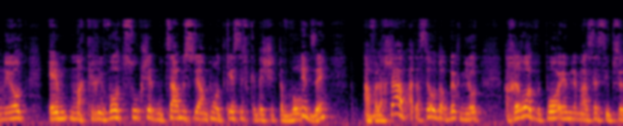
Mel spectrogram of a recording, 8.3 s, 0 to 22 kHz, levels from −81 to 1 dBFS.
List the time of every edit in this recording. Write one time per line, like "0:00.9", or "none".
0:02.8
0:04.0
0:05.5
0:06.1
